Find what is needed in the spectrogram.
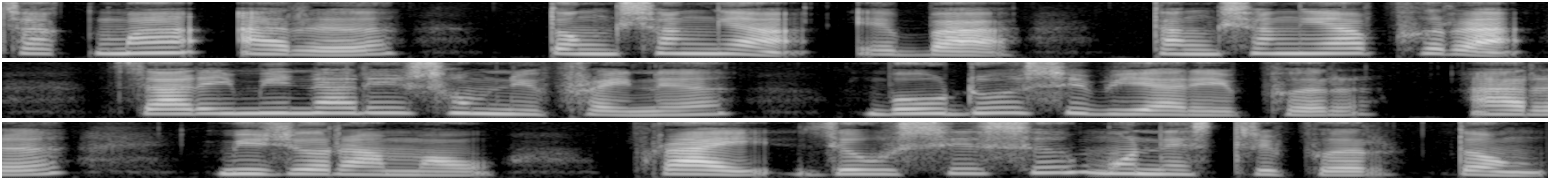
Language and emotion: Bodo, neutral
